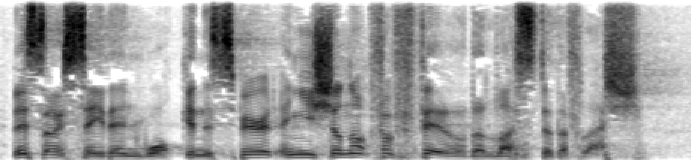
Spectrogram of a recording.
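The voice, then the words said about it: Put-on English accent. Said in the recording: “I read it with the English accent ... they read it with the English accent”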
